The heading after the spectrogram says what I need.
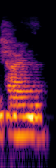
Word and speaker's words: chi: Was that a portion of like, is it chi?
